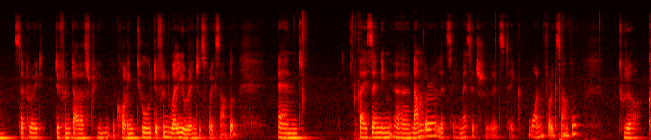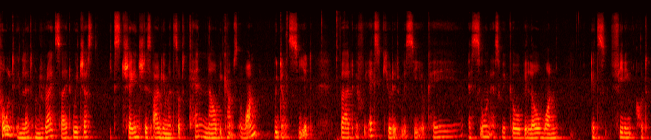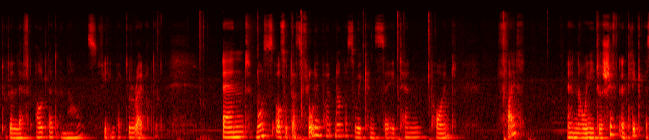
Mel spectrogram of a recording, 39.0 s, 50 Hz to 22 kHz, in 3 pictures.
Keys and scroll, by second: 6.1 super+e, 7.3 super+2, 19.9 super+e, 30.1 super+e.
